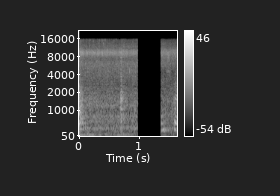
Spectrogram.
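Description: Spices fry in a pan of oil for a spiced chana rice dish, a soft steady sizzle with light stirring, broken by a brief silent gap before the frying resumes.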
